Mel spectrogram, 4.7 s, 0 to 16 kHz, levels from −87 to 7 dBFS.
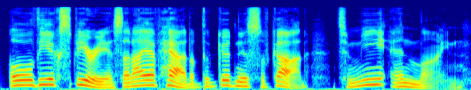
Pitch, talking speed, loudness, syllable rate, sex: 165 Hz, 205 wpm, -17 LUFS, 4.7 syllables/s, male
